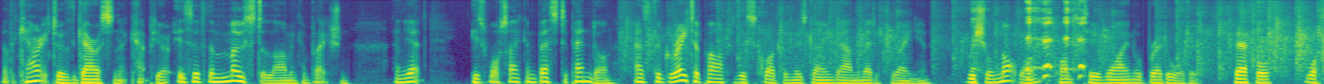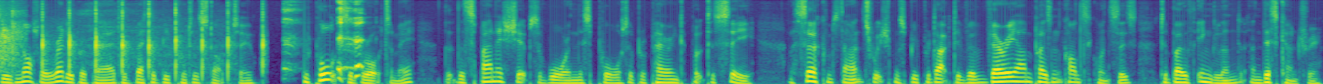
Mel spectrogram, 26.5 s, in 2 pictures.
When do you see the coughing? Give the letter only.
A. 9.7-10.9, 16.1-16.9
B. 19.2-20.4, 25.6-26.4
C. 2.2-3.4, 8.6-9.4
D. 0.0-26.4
A.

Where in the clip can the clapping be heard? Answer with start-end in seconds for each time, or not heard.
6.2-15.9.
